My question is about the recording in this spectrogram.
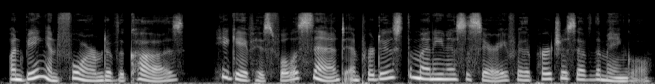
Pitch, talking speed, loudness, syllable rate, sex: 215 Hz, 200 wpm, -16 LUFS, 5.7 syllables/s, female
